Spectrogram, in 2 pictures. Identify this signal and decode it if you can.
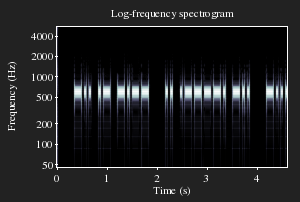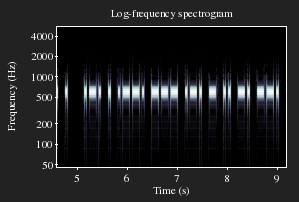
Morse code, heard as a keyed tone, about 25 wpm, 600 Hz. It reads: DAY I'D BE REPORTING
